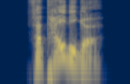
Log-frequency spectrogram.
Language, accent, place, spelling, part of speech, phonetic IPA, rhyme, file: German, Germany, Berlin, verteidige, verb, [fɛɐ̯ˈtaɪ̯dɪɡə], -aɪ̯dɪɡə, De-verteidige.ogg
- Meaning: inflection of verteidigen: 1. first-person singular present 2. singular imperative 3. first/third-person singular subjunctive I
